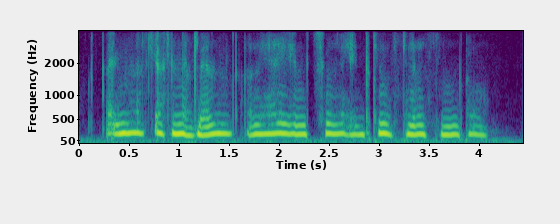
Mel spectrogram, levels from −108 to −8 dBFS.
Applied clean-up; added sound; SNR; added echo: neural diffusion model UNIVERSE++.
